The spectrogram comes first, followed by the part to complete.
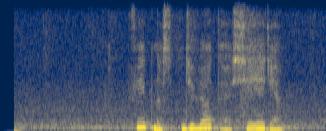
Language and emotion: Russian, sad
